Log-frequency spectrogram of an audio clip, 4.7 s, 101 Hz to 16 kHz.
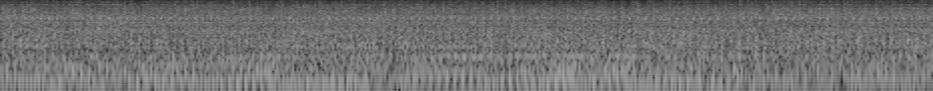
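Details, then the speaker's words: Small Honda E300 generator that needs carburettor work, running flat out: steady hammering buzz with harsh metallic chatter as its frame rattles against a fence; it works well enough. "But it works well enough. It rattles on this fence, as you know."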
